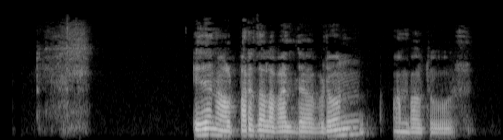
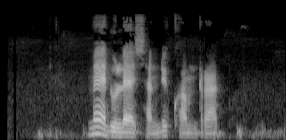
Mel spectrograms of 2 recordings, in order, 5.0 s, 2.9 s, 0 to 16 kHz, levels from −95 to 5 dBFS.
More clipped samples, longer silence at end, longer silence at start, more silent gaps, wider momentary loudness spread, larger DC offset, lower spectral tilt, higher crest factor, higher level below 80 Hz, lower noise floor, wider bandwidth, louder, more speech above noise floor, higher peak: neither; about the same, 0.4 s vs 0.45 s; first, 0.55 s vs 0.4 s; neither; first, 19 LU vs 10 LU; neither; first, -6.5 dB/octave vs -5 dB/octave; about the same, 20 dB vs 24 dB; second, -66 dBFS vs -60 dBFS; first, -80 dBFS vs -49 dBFS; second, 9.8 kHz vs 11 kHz; about the same, -26 LUFS vs -24 LUFS; first, 55 dB vs 25 dB; second, -8 dBFS vs -2 dBFS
